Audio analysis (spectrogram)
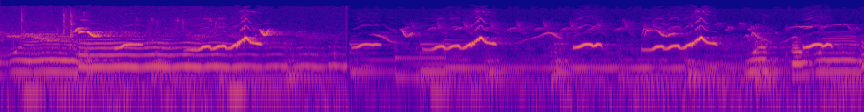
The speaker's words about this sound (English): The whippoorwill, Caprimulgus vociferus. Today's Talkin' Birds featured feathered friend.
